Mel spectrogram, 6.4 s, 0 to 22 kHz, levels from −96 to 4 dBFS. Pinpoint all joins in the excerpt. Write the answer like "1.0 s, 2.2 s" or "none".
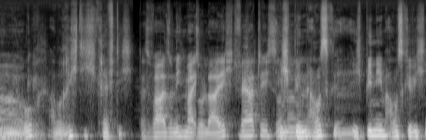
2.9 s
